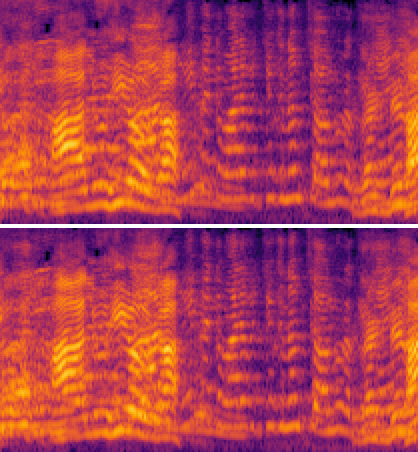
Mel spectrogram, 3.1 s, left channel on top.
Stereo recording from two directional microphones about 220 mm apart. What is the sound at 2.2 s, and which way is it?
Speech, centre (ahead or behind).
